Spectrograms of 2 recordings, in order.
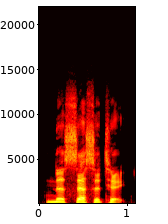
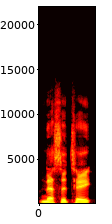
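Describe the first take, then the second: First: The word is said with the extra syllable included. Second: The word is said with a syllable missing. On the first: The speaker calls it right. "putting the extra syllable in there" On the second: The speaker calls it wrong. "It's not necessitate"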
